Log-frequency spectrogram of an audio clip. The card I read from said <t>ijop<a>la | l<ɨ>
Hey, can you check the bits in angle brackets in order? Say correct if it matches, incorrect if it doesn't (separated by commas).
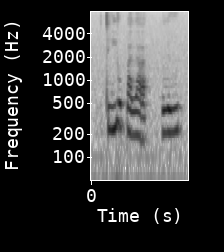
correct, correct, correct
